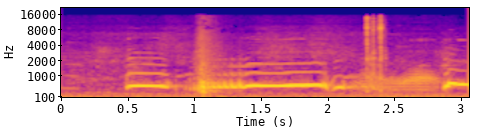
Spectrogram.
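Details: Male spotted dove cooing: a long, steady, low hooting note held for about a second and a half, then a brief rough dip and a fresh coo starting at the end, with sharp clicks and knocks in between.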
